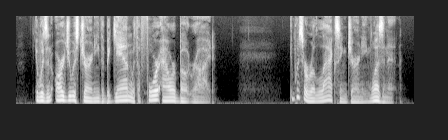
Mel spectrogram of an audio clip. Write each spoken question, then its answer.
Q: It was a relaxing journey, wasn't it?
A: No, it wasn't a relaxing journey.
